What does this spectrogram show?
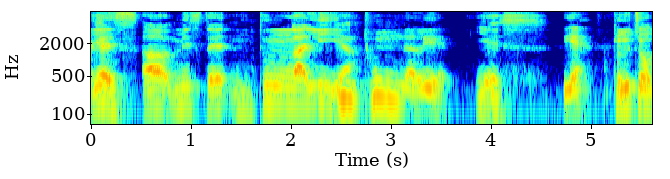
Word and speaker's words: Ntungalia: Ntungalia. Yes. Yeah. Can you tell the people what's the origin of the name? The origin of the name Ntungalia, it's a derivation from my normal name, which is Ntunga.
